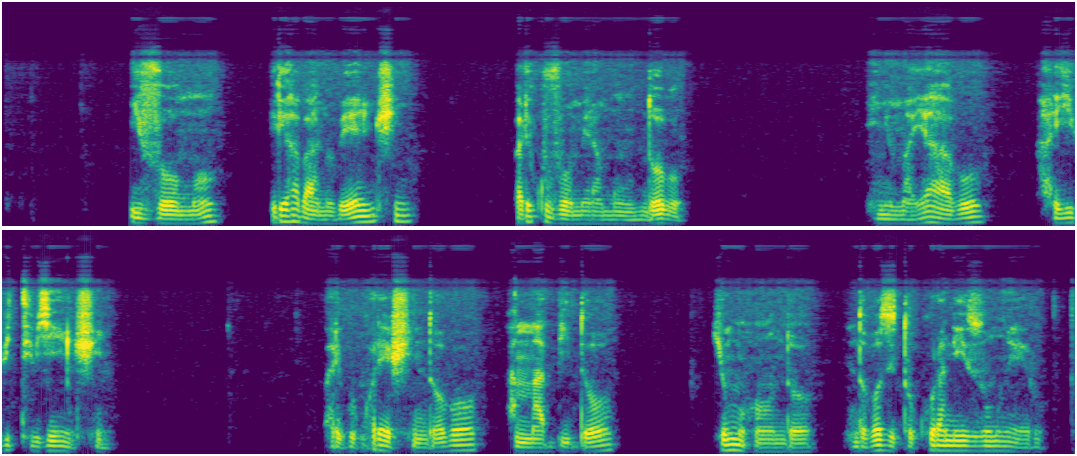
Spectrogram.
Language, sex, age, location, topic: Kinyarwanda, male, 25-35, Huye, health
